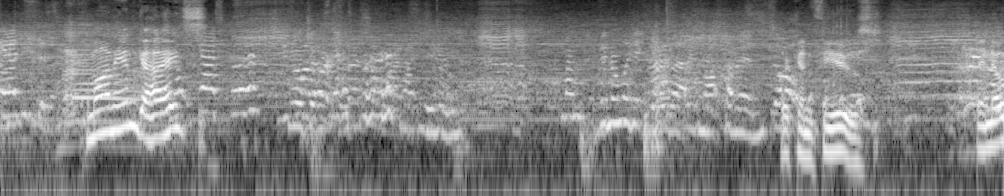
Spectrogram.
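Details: Domestic sheep on a small farm, gathered into a pen for spring shearing as the weather warms. Several wavering, quavering bleats overlap and repeat irregularly, with people calling the animals and the buzz of electric shears.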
